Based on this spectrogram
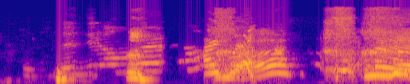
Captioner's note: children babbling; laughing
